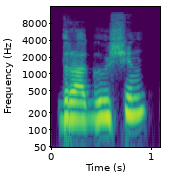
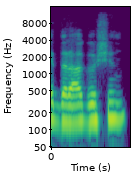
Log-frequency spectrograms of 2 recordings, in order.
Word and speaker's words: Dragušin: But Radu Dragušin is the correct pronunciation, by the way, Dragušin.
